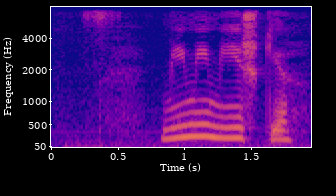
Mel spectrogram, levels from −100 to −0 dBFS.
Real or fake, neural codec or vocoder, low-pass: real; none; 7.2 kHz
